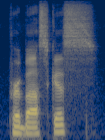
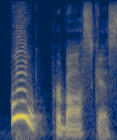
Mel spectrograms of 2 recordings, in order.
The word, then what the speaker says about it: proboscis: Great Sand worms uh probuscus for 10 damage proboscis that's how you say it oh no it was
